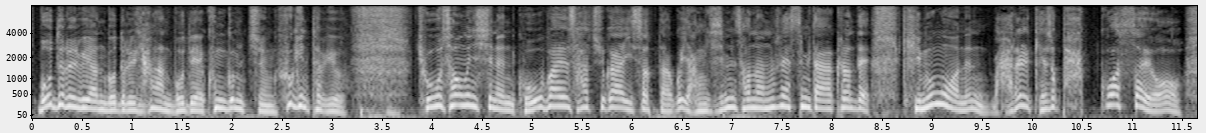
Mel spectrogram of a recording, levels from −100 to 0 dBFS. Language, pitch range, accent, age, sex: Korean, 140-205 Hz, native, 40-59, male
